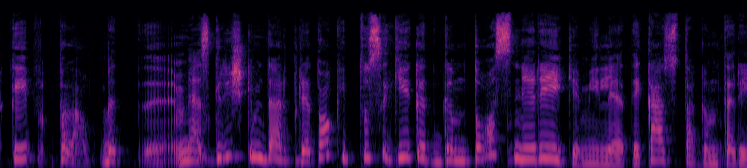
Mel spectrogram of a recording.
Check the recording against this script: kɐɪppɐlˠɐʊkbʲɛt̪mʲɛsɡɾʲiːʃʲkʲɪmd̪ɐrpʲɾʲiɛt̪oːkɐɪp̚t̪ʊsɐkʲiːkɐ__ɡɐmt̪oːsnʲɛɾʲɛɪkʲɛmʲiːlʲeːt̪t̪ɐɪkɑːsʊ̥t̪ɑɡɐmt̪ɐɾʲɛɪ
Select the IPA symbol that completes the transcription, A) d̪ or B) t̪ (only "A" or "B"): B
